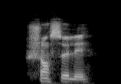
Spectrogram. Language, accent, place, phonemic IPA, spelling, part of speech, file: French, France, Lyon, /ʃɑ̃.sle/, chanceler, verb, LL-Q150 (fra)-chanceler.wav
- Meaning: 1. to stagger, totter, reel 2. to wobble 3. to falter, waver (of resolve etc.)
